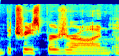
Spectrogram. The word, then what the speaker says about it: Patrice Bergeron: I'm not a hockey fan, but I thought, even I think I've heard of that name when she said Patrice Bergeron. Am I saying that right? – Yeah.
